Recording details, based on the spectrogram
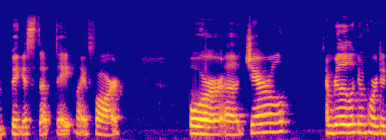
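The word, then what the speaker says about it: Gerel: So his name is spelled G-E-R-E-L, Gerald. The G is pronounced as a J. Gerald.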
